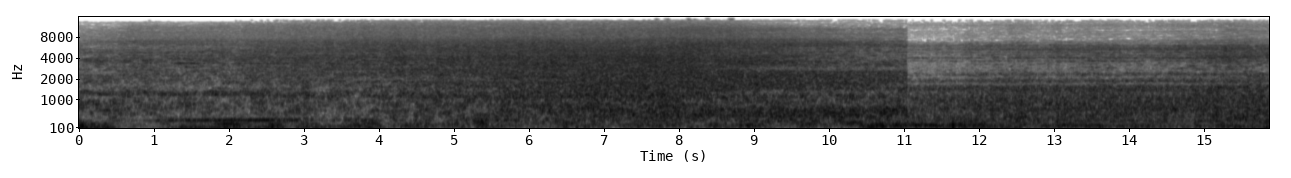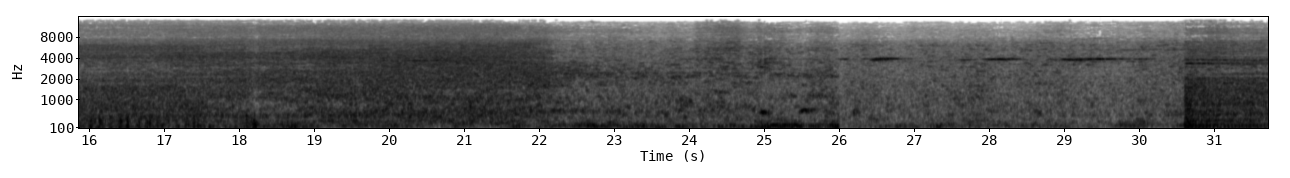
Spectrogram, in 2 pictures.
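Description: Floodwater churning and splashing as vehicles drive through a waterlogged street, with engine hum underneath. The steady rushing noise changes abruptly about a third and two-thirds of the way through, and turns choppier near the end.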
